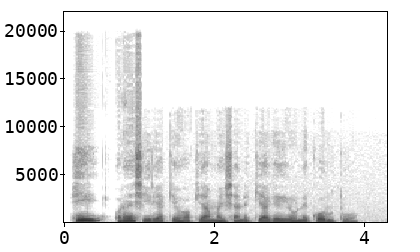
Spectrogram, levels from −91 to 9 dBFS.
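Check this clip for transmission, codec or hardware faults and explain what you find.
Two faults are audible in this speech clip: a coding artefact that runs throughout, and a change of input device partway through.

Throughout, the speech has a rough, grainy texture. The most likely cause is Opus compression in its music (CELT) mode. That mode keeps each band's energy but fills bands that are short of bits with folded or noise-like content, so harmonics come out coarse and hissy rather than watery. Full bandwidth survives up to about 20.1 kHz, and the damage is plainly audible, which fits a low rate around 24 kbps. This graininess, with few spectral holes, is what separates it from the swirling, warbling artefacts of MP3.

From 1.02 s to the end, the input switched to a poorer device. The sound becomes duller because the new device passes nothing above about 11.4 kHz. The level drops by roughly 5 dB, and a new background noise floor appears about 40 dB below the speech. 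The change is instant, with no gap at the switch. This points to a change of hardware rather than a codec narrowing its bandwidth, because the level, tone and noise all shift at the same moment and then stay that way.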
